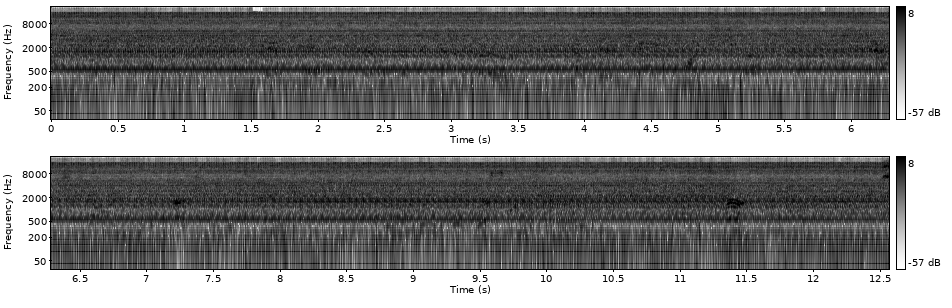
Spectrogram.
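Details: Air compressor on a pawn-shop purchase check, running steadily while refilling after air was bled off through the relief valve to test the mercury (pressure) switch: even mid-pitch motor drone and low hum, no knocks or stumbles; normal running.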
